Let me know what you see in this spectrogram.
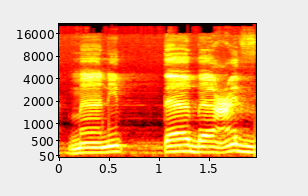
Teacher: Ingat huruf dzal dia mengalir suara. Jadi dia kalau dia sukun, kalau dia tasydid, nah di sini ada dia tasydid, kondisinya dia tasydid, maka harus mengalir suara.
